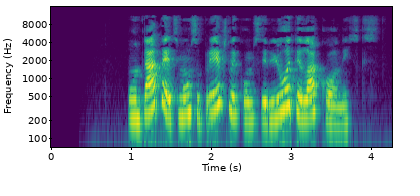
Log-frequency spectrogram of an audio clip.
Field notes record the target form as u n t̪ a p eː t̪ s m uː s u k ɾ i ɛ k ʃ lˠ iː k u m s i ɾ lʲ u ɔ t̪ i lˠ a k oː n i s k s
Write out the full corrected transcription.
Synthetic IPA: u n t̪ a p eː t̪ s m uː s u p ɾ i ɛ k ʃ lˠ i k u m s i ɾ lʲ u ɔ t̪ i lˠ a k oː n i s k s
